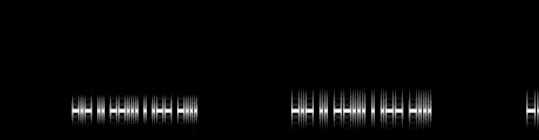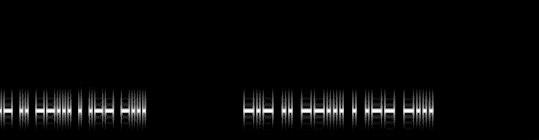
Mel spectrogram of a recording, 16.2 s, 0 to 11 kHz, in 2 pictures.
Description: Morse code, heard as a keyed tone, about 33 wpm, 700 Hz. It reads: KI7EWB KI7EWB KI7EWB KI7EWB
